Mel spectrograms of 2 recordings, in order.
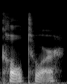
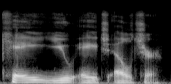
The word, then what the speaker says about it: culture: It is not culture. The emphasis is on the first syllable, and the tu makes a shart sound. It is pronounced K-U-H-elture.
